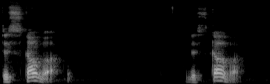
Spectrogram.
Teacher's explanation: so she's not really pronouncing the V there in her accent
